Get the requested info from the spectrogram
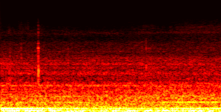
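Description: Steady low rumble of running machinery in the background, with a single faint click about half a second in as a calculator key is pressed.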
